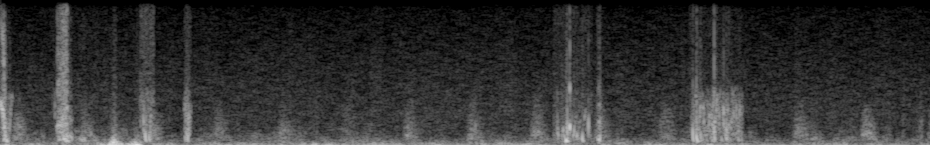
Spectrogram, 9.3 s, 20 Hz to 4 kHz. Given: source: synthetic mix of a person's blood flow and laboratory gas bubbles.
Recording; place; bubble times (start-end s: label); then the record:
Doppler ultrasound of blood flow; subclavian vein
0.00-0.13 s: bubbles
0.52-0.98 s: bubbles
1.40-1.54 s: bubbles
1.84-1.92 s: bubbles
5.54-5.92 s: bubbles
5.96-6.03 s: bubbles
6.89-7.44 s: bubbles
From the record:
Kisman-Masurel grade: 123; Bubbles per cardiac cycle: 1 to 2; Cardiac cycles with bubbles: 10 to 50%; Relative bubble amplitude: loud (0.450 to 0.775); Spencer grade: 2 (many but less than half of the cardiac periods contain bubble signals, singularly or in groups); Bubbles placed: anywhere in the cardiac cycle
